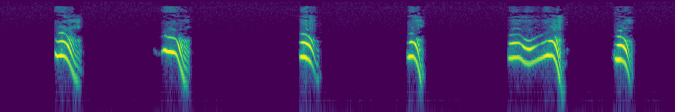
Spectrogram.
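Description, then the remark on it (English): A person imitates an elk calf with six short, high-pitched mewing squeals, each sliding downward, spaced about a second apart; the fifth is longer and wavering. No talking between calls. “I'm going to do calf sounds, which are baby elk.”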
